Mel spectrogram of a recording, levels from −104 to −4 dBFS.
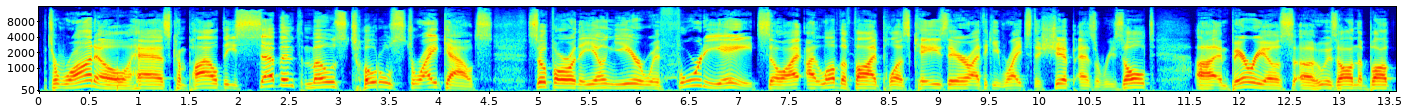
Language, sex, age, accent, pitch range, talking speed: English, male, 40-59, American, 135-170 Hz, 190 wpm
